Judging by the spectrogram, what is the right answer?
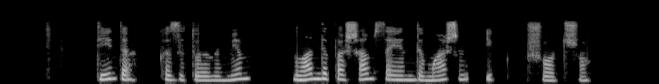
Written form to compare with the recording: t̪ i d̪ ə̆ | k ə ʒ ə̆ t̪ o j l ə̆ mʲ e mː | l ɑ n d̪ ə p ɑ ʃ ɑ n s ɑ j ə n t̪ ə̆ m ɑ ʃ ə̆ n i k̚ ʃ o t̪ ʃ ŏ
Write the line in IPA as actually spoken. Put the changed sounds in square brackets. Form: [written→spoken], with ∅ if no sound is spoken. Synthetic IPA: t̪ i d̪ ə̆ | k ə [ʒ→z] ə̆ t̪ o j l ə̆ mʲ e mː | l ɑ n d̪ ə p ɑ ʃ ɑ [n→m] s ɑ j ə n [t̪→d̪] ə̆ m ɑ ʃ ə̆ n i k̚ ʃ o t̪ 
